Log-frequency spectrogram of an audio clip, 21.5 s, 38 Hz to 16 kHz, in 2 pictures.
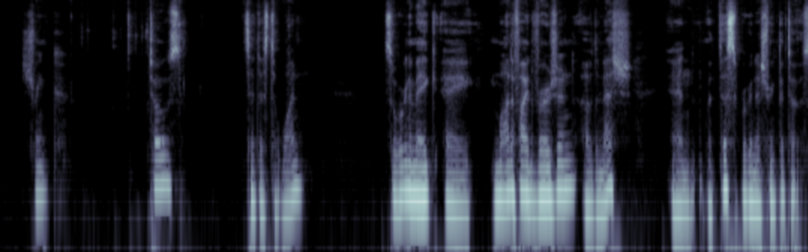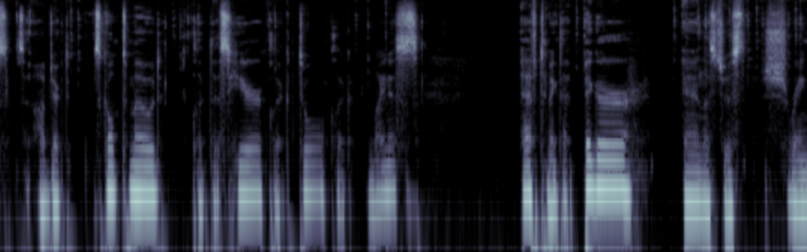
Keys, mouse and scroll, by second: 2.8 scroll down 1, 3.2-5.0 drag, 5.0-5.6 scroll up 1, 10.5-17.1 drag, 17.1 f, 18.8-19.2 scroll up 3, 19.6-21.5 drag.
